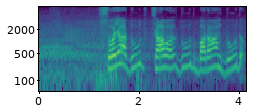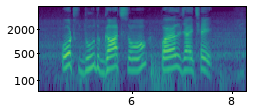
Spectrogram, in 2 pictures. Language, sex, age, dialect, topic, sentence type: Maithili, male, 46-50, Eastern / Thethi, agriculture, statement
